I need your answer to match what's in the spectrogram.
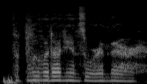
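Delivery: slight whisper. A player in a role-play scene voices a faintly heard line as a slight whisper. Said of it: "slightly like a whisper of".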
